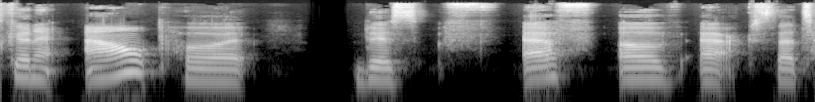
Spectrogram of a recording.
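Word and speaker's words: f(x): it's 5x plus 1 it's gonna output this f of X that's how that's pronounced it looks like F times X that's f of X which all it means is a function of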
